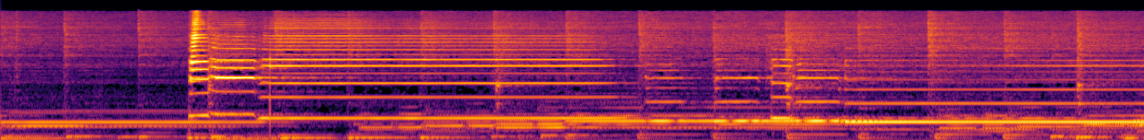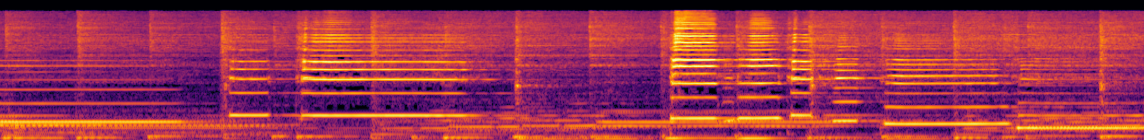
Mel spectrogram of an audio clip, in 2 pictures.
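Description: Instrumental background music: long held melody notes over a bass line and beat.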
